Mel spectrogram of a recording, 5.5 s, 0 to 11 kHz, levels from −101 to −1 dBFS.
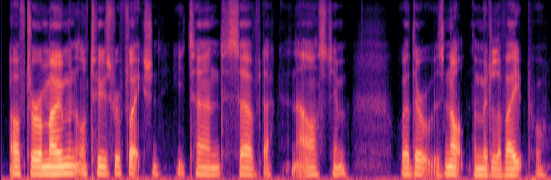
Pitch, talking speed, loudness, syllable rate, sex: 125 Hz, 230 wpm, -20 LUFS, 7.0 syllables/s, male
